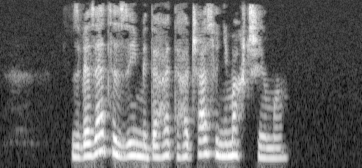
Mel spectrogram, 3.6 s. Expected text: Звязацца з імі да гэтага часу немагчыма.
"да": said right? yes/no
yes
